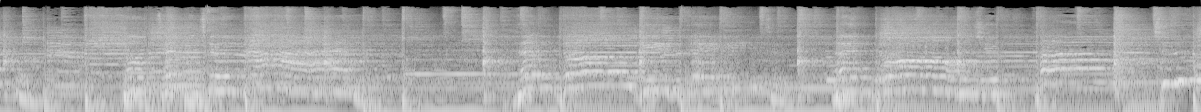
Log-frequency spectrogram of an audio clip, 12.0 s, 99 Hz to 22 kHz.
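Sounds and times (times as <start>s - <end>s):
woman singing soul vocal: 0.0s - 4.1s, 5.0s - 12.0s
bass line: 0.0s - 12.0s
drum kit: 0.0s - 12.0s.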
